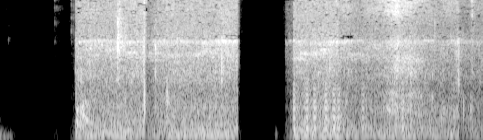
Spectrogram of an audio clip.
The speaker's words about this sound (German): Und apropos Schwarzwald, ich mache jetzt mal so zur, kurz zur Entspannung nochmal, äh, kurz so ein bisschen Sound, wie wir durch den Schwarzwald wandern im Hintergrund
